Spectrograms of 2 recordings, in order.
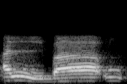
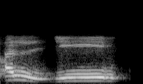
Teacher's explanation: تو جب الف لام کسی ایسے اسم پر آتا ہے جس کا پہلا حرف قمری ہو تو لام صاف صاف پڑھا جاتا ہے، کوئی ادغام یا تشدید یہاں پر نہیں آتی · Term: حروف قمری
